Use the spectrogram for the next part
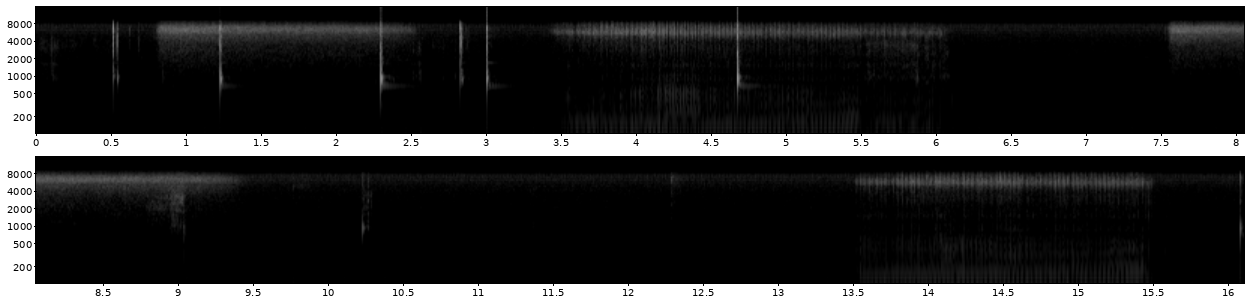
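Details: Pug asleep, snoring with buzzing, low snores a few seconds long, separated by pauses and soft snorts: small dog snoring.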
